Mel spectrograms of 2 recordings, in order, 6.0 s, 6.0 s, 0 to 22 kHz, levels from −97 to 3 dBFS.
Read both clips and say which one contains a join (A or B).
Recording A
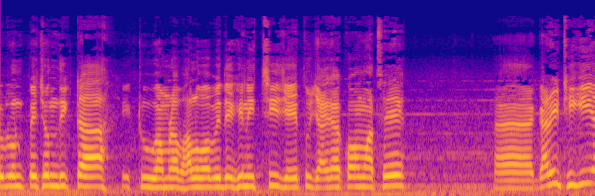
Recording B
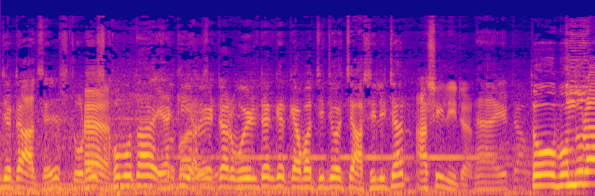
B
